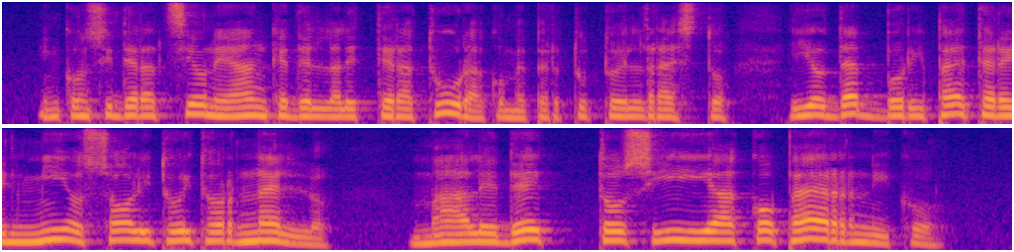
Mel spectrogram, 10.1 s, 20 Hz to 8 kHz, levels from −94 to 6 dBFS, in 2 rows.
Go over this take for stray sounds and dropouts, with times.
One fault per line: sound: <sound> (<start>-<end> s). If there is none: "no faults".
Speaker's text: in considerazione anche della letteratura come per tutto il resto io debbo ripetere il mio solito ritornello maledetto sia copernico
no faults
